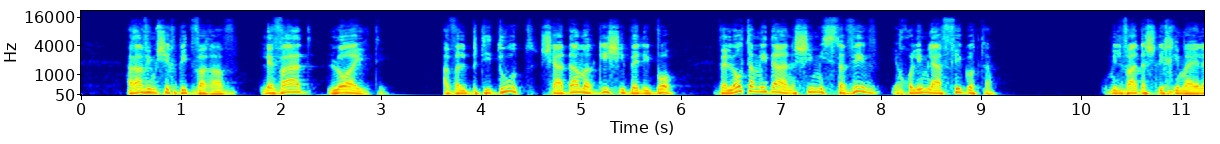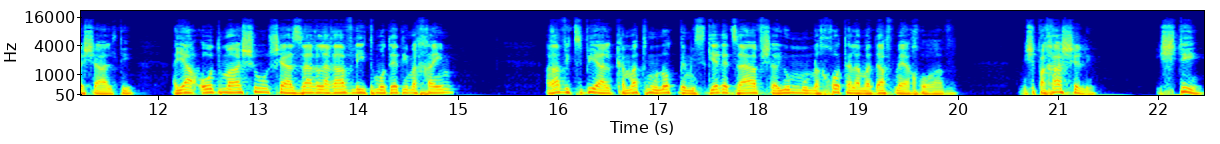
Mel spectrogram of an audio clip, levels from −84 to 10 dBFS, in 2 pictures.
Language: Hebrew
